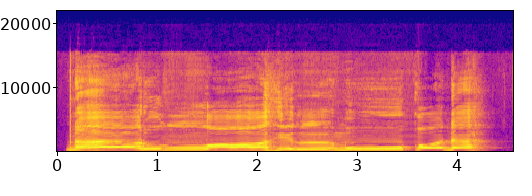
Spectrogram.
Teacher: bacaannya tidak perlu disentak karena bacaannya panjang yaitu hukum Mad Thobi'i atau mata asli Hai narullahil muqodah muqodah bacanya dua harokat panjangnya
